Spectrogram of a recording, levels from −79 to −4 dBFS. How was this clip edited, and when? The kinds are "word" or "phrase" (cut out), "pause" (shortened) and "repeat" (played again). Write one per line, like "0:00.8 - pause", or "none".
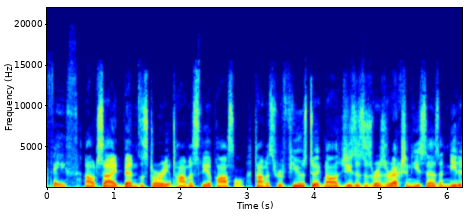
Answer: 0:01.4 - word
0:01.9 - word
0:03.1 - pause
